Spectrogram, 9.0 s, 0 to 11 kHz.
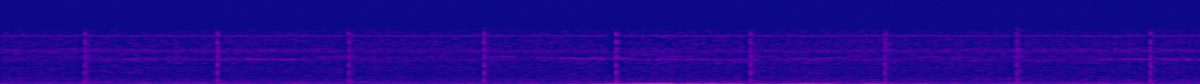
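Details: Amcrest 841v3 making sharp, light ticks exactly once a second in time with the clock's seconds, sometimes skipping, over a quiet low hum, in dry, non-humid weather with no rain; cause unknown.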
